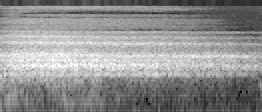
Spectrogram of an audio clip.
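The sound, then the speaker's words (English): A deep breath let go through an open mouth during a guided relaxation exercise, heard as one long, soft, airy rush that slowly fades away. “Take a deep breath in through your nose. Open the mouth, let everything go.”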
